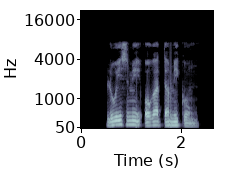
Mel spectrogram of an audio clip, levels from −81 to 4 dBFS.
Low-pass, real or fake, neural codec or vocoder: 7.2 kHz; real; none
